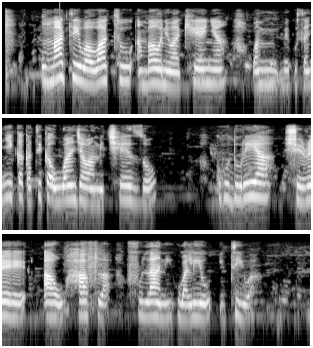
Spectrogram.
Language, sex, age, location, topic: Swahili, female, 18-24, Mombasa, government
